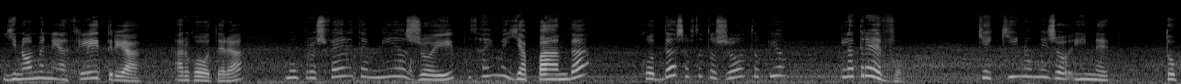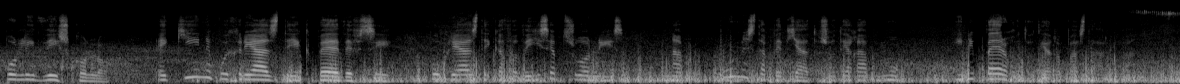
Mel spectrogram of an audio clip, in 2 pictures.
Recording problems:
traffic noise; loud; throughout; 3 dB below the speech

